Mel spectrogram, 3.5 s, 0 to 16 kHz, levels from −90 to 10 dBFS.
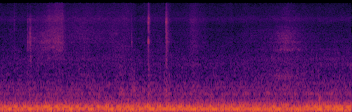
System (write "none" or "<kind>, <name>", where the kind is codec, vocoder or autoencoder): autoencoder, DAC-VAE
